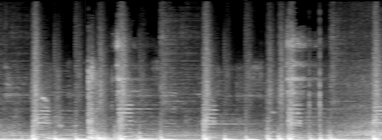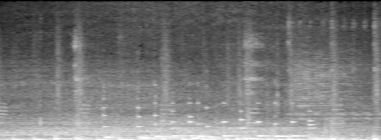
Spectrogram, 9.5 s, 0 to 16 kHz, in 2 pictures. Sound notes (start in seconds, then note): 6.0 phone ringing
